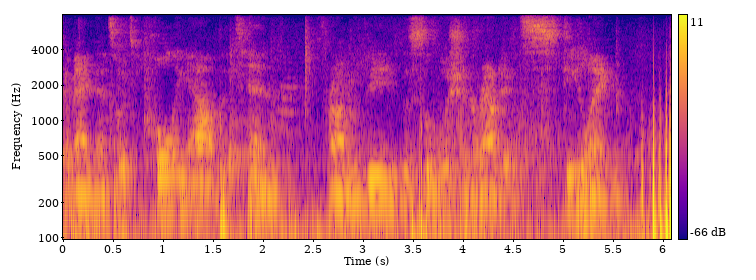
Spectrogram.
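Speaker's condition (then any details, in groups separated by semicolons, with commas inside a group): No condition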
